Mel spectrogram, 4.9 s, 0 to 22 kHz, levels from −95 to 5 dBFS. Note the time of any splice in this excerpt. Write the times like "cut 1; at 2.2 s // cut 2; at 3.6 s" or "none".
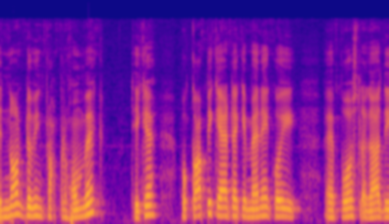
none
